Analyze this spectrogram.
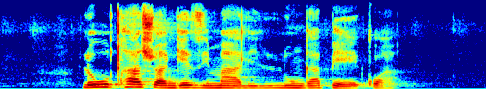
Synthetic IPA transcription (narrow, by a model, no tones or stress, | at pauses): lok̬uǁʰaʃwaŋʱezimaliluŋʱab̥ʱɛːk̬wa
